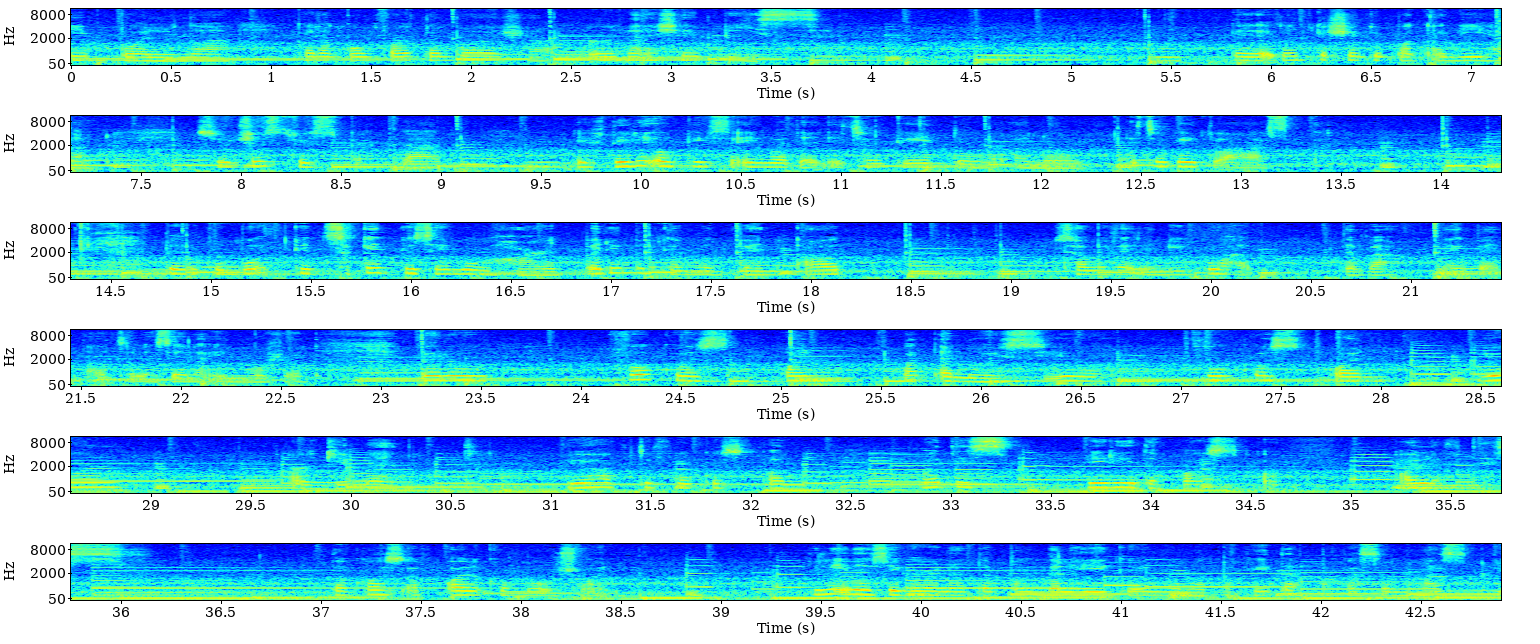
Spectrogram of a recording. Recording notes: please excuse our aircon noise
